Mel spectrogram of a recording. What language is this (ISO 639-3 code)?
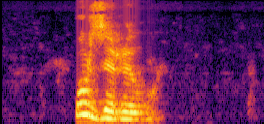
kab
